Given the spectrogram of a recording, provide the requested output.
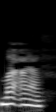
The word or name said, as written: maaf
